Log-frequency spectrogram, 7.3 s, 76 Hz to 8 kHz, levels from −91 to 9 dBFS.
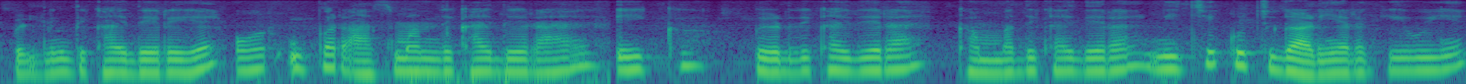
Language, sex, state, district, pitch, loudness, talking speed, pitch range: Hindi, female, Bihar, Araria, 160 Hz, -21 LUFS, 235 wpm, 150-175 Hz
